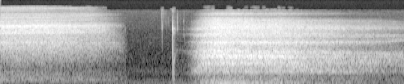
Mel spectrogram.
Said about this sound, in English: Let your head relax. Come back. Deep breath.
